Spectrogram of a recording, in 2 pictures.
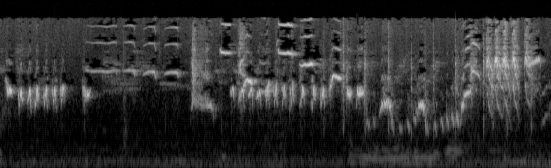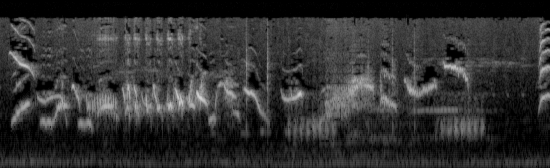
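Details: White-rumped shama, called murai batu, singing a varied, loud song of rich whistles, rising and falling slurs, and buzzy trills, with quick changes of phrase and brief high notes.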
